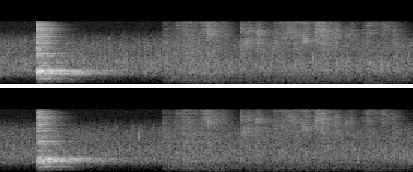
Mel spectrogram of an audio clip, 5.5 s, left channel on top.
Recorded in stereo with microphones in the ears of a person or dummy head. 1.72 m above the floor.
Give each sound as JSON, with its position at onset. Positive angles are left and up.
{"t": 0.5, "sound": "a cowbell", "side_deg": 20, "distance_m": 0.6}
{"t": 2.2, "sound": "keys jangling", "side_deg": -50, "distance_m": 1.3}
